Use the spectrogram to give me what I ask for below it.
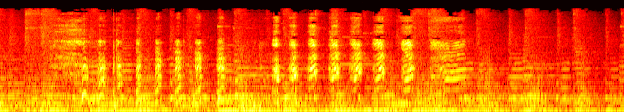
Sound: laughing

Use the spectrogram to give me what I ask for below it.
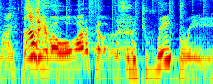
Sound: laughing

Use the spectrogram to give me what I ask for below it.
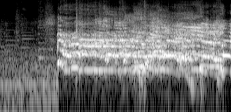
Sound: yelling

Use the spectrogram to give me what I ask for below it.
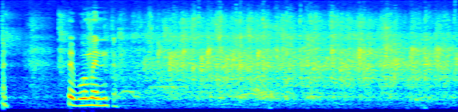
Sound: audience claps

